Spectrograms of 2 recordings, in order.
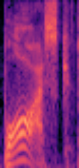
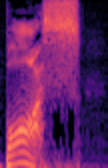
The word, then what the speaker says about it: Bosk: Is his beleaguered CEO, Bosk. – No, I think he said boss. No K. No K. The K is silent.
